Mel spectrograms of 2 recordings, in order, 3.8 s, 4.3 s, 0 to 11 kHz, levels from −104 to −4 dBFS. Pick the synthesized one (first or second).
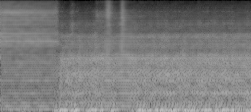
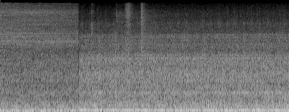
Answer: first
